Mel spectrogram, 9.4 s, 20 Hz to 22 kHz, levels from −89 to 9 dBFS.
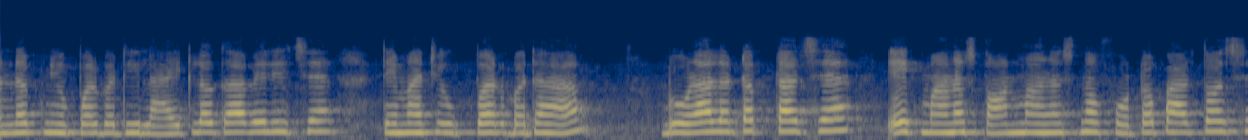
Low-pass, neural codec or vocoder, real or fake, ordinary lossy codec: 7.2 kHz; codec, 16 kHz, 4 kbps, FreqCodec, larger model; fake; none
